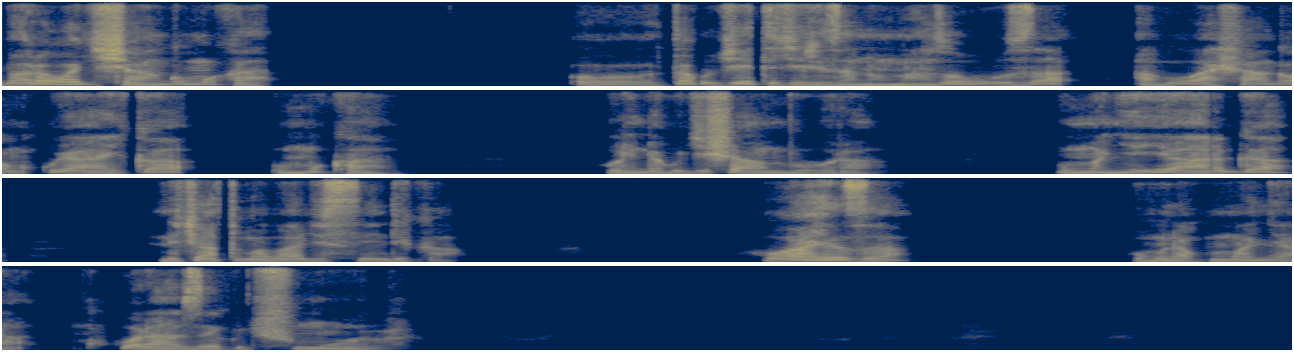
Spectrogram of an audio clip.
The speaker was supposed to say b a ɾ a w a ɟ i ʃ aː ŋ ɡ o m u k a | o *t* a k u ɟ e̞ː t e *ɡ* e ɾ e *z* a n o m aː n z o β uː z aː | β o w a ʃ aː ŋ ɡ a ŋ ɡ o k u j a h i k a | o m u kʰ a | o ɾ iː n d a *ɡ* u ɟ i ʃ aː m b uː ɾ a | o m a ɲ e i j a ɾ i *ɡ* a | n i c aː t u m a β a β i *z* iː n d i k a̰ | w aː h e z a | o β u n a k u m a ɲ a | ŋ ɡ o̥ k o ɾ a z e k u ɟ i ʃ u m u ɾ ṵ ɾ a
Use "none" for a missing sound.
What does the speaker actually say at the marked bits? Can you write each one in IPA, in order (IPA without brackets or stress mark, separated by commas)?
t, ɟ, z, k, ɡ, s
